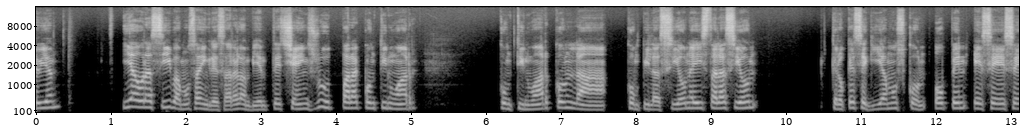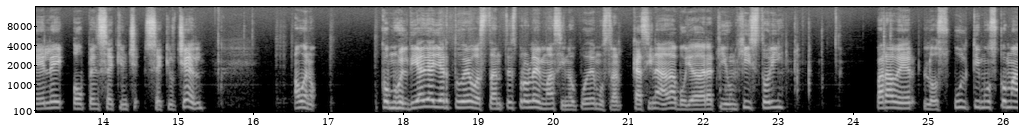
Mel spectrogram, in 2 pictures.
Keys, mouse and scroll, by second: 0.1 click, 15.7 click, 21.7-23.4 typing, 24.3 Return.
